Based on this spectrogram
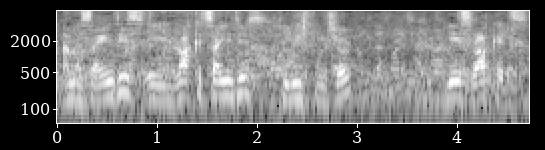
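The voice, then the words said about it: Deep put-on German accent. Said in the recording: “with a deep, deep German accent”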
